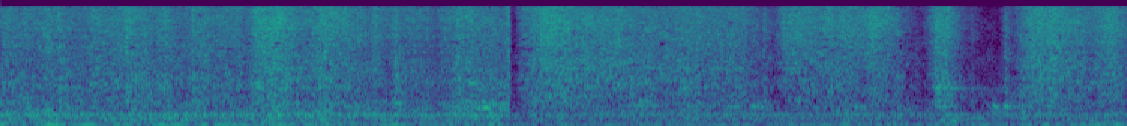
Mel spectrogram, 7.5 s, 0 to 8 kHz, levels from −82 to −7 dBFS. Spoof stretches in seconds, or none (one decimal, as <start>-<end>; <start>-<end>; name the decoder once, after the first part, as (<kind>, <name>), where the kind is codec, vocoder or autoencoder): 2.4-3.0 (codec, SNAC)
